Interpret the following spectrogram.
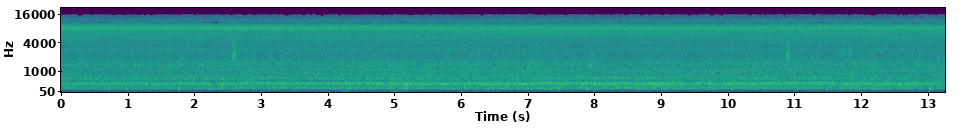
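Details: Hot-day fanning by Japanese honey bees: a sustained, even buzzing hum of many wings, with a few faint short ticks and a persistent high hiss in the background.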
